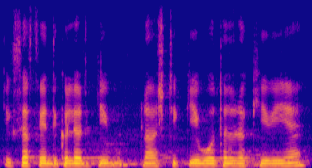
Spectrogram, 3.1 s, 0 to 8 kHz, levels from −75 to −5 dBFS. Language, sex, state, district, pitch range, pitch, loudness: Hindi, male, Uttar Pradesh, Saharanpur, 125-135 Hz, 130 Hz, -18 LUFS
